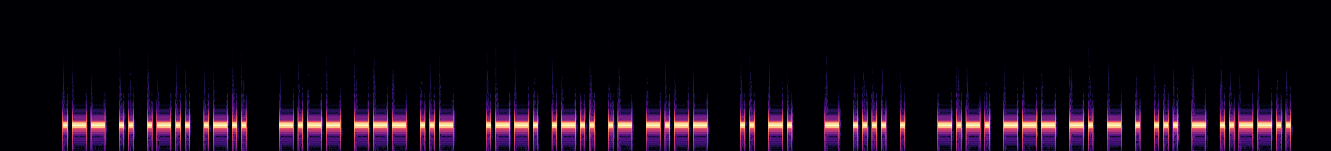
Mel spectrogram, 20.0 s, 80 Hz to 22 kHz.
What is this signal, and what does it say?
Morse code, heard as a keyed tone, about 17 wpm, 700 Hz. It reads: WILL YOU PLAY IN THE CONTEST?
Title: Sentences from Top 1600 Words 17wpm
